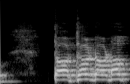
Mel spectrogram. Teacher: ট ঠ ড ঢ পশ্চাৎ দন্তমূলীয়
